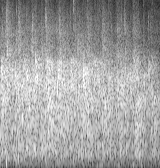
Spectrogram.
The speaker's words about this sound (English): so maybe give her a round of applause too.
